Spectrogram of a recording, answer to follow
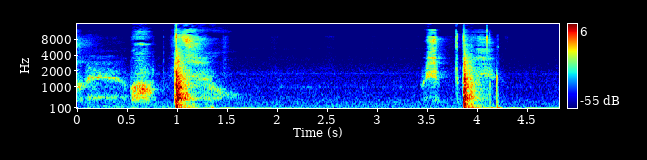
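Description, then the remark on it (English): Two sharp whooshes of an ice spear flying past, one near the start and one near the end, each a quick rising swish ending in a hard impact thunk, with a quiet low hum between them. “She's a ice spear pass by.”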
